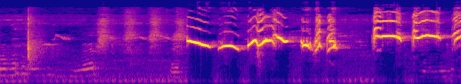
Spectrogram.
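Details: Oriental magpie-robin song used as a lure to get other magpie-robins singing: after a murmur of low background noise, loud whistled phrases swoop up and down, then clear sliding notes repeat in quick succession.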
